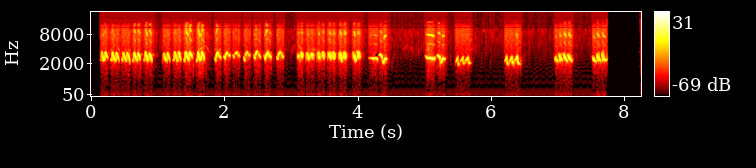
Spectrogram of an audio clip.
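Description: Bird chirping: quick runs of short, high chirps for about the first four seconds, then scattered single chirps, cutting off abruptly near the end.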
